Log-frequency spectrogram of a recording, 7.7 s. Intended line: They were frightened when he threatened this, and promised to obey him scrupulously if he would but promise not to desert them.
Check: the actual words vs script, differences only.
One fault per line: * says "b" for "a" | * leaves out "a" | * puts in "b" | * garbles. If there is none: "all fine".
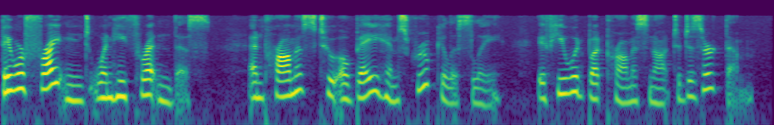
all fine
